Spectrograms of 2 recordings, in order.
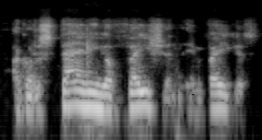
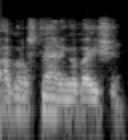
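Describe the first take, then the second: First: Louder, with stress on standing; proud emphasis. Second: Said in the usual way. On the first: Real, not acted. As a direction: lean hard into standing with pride. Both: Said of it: "repeated for emphasis".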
